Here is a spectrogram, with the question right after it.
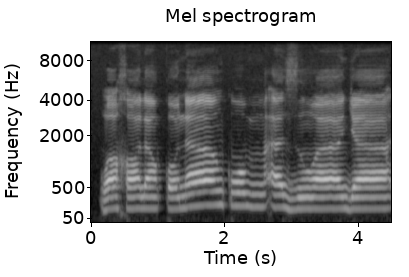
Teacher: Jadi kalau ada mim sukun bertemu dengan hamzah dalam Al-Quran, maka bacaannya harus jelas. Tapi jelasnya di bibir, bukan halqi. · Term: idhar syafawi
